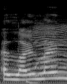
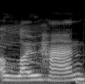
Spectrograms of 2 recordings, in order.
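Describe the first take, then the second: First: The middle consonant is an L sound. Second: The middle consonant is an H sound. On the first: The speaker calls it right. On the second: The speaker calls it wrong. "not Alohan. Thank you, I always say it wrong"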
